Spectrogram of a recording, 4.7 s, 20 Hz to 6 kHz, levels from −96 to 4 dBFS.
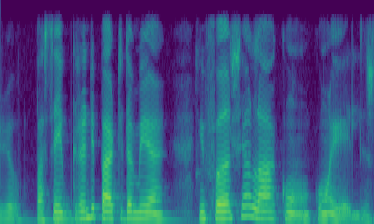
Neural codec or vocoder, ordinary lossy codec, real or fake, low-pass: none; none; real; 5.4 kHz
